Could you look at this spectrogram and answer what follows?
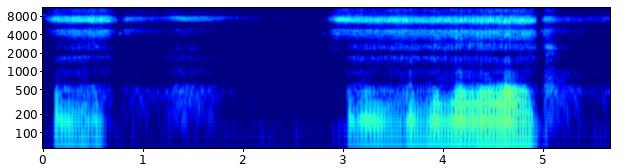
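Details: Sleeping baby snoring: two stretches of rough, voiced snoring with a quiet pause between them.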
